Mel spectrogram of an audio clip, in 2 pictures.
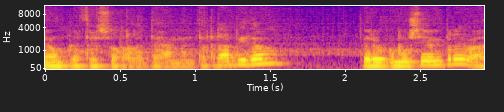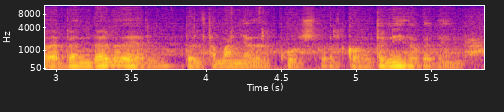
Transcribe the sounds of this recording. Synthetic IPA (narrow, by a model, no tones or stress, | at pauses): aumpɾoθesore̞lat̪iβamẽnt̪erapiðo | peɾokomosje̞mpɾeβa̰ðepe̞nd̪e̞ɾðeld̪elt̪amãɲo̰ðḛlkṵɾsoðelkõ̞nt̪e̞niðoke̞t̪e̞̰ŋɡa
